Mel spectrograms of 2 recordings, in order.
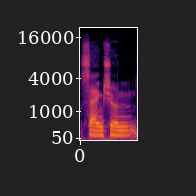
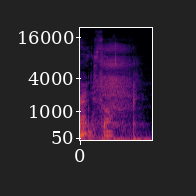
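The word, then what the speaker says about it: Shang Tsung: oh, you And mean then that turns into being Sang Shun. Yeah. Shun. God, I can't- Sang Shun? Sun. Chang Chang Sun. Chang Sun. That's how you say it. God damn it. Chang Sun.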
